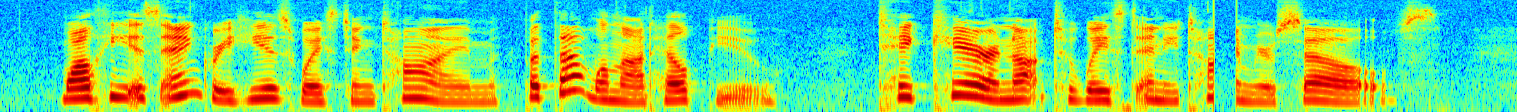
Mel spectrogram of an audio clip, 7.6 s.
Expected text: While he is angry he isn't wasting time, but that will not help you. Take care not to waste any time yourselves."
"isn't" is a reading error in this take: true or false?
true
